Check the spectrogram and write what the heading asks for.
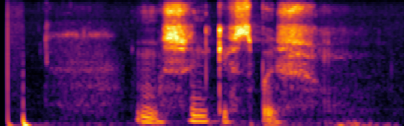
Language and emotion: Russian, neutral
